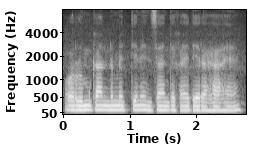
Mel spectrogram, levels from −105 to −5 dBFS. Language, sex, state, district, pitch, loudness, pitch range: Hindi, male, Arunachal Pradesh, Papum Pare, 120 Hz, -16 LUFS, 120-130 Hz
